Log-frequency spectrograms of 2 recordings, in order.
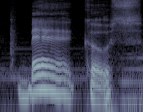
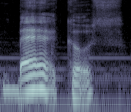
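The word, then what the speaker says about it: bekos: the goats were saying first remove the co ending which was added in the Greek version of the story then pronounce be as you would the English word bed without the without D at the end can you hear a goat b b bed bed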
